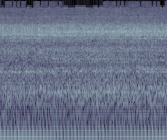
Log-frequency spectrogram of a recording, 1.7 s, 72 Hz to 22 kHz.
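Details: Mercedes CLK W208 M111 200K/230K with Eaton supercharger, first test after fitting a modified compressor pulley and belt: steady, even idle with a smooth low pulse and constant belt whir, no ticks, slips or chirps; healthy.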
